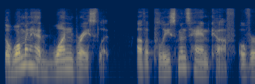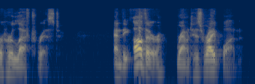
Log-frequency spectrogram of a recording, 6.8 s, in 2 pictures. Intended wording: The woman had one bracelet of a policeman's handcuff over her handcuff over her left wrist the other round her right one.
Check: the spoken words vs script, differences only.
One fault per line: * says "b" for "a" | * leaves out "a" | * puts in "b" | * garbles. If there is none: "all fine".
* leaves out "handcuff over her"
* puts in "and"
* says "his" for "her"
